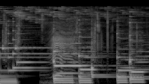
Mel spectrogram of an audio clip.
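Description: Upbeat children's song music: bright chiming notes over short, bouncing bass notes in a steady beat.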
